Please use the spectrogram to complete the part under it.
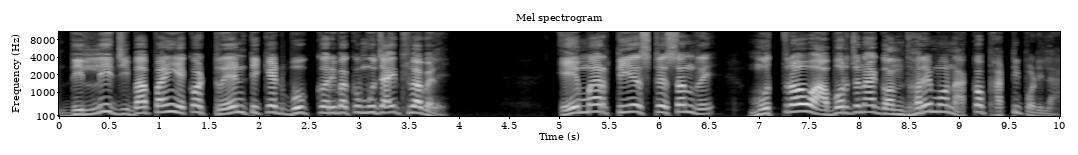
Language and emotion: Odia, disgusted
